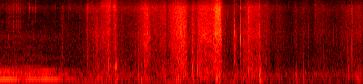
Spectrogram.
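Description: A rotary dial on a phone clicks rapidly as it spins back.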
